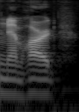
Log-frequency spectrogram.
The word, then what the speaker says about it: Nembhard: Andrew Nembhard, who's got that silent B in his last name in between Nem and Hard.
